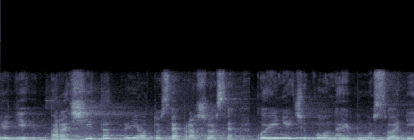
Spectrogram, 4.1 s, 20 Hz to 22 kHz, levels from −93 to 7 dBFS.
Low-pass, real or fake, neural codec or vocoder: 10.8 kHz; real; none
